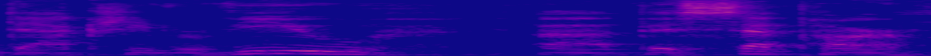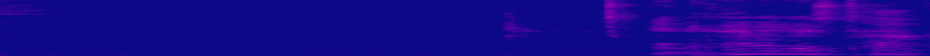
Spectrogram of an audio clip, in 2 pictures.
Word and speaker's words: separ: it is a separ separ or doll um separ being the pronunciation for it and its use in the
